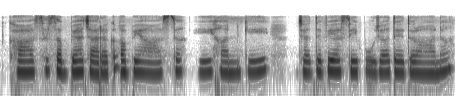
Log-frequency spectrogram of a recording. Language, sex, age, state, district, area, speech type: Punjabi, female, 30-45, Punjab, Shaheed Bhagat Singh Nagar, rural, spontaneous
